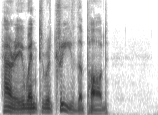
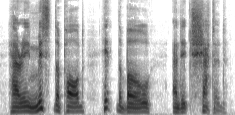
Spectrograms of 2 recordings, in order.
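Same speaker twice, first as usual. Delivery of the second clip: plain reading voice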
